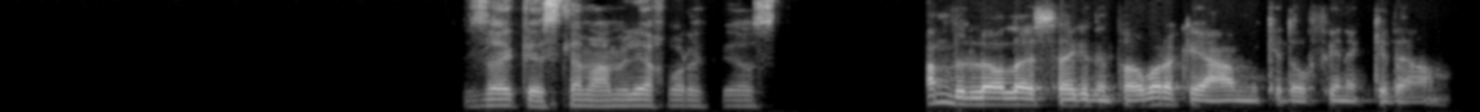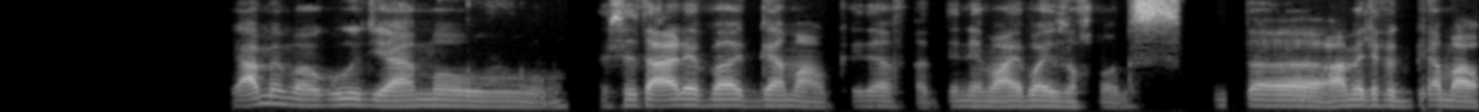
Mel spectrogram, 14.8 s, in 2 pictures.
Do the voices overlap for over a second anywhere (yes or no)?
no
